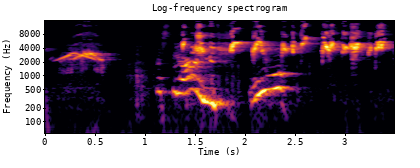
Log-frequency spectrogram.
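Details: Talking male parrotlet gives a bright whistled chirp, then high, rapid, speech-like chatter overlapping a person's low voice indoors.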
